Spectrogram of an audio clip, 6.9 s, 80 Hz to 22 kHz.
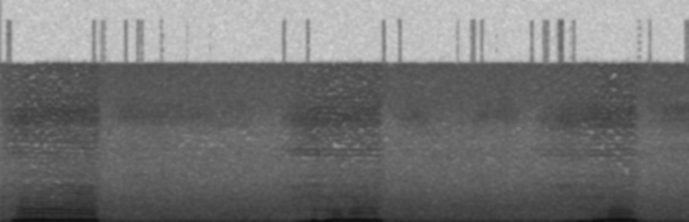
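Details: Whistling, tonal snores with each breath, about 21 a minute, over quiet room noise, from a sleeping cat that has snored for a long time and is louder than usual today. Snoring.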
